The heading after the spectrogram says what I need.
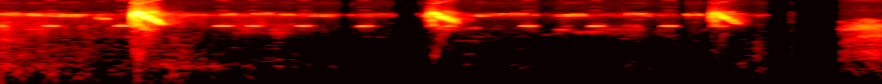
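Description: Blyth's Pipit gives three short, nasal, descending calls about one and a half seconds apart, softer than a Richard's Pipit, over faint high thin tones.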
